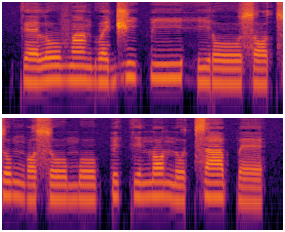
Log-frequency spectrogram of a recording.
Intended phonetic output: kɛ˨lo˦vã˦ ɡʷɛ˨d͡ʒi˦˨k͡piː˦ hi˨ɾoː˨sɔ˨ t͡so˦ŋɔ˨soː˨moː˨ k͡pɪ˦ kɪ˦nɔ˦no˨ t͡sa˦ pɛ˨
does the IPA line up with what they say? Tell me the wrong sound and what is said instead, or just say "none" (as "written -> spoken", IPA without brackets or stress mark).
none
